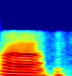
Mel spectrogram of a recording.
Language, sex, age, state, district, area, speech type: Manipuri, male, 18-30, Manipur, Kangpokpi, urban, conversation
